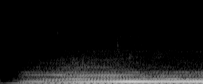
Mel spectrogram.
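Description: A man humming one steady low note that swells in over the first second and then holds.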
